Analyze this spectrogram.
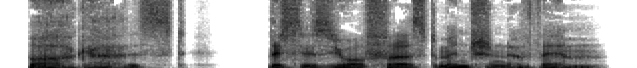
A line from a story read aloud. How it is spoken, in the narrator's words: Diligence sighed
